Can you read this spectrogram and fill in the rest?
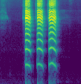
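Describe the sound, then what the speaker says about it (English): A small squeaky toy octopus gives three quick squeaks in a row, each short and bright, close and loud with silence before and after. "It's a squeaky little octopus."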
